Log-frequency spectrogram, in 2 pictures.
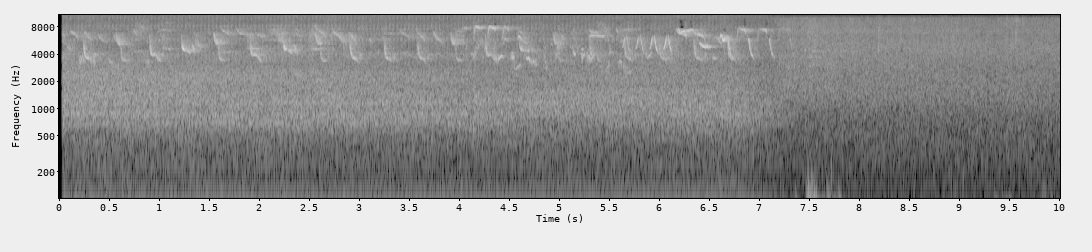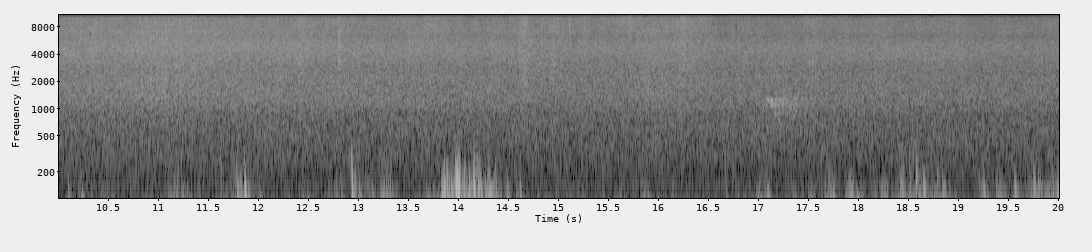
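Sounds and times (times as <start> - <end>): songbirds chirping: 0.0 - 7.3
low rumble: 0.0 - 7.7
wind buffeting microphone: 0.0 - 8.0, 9.4 - 20.0.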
